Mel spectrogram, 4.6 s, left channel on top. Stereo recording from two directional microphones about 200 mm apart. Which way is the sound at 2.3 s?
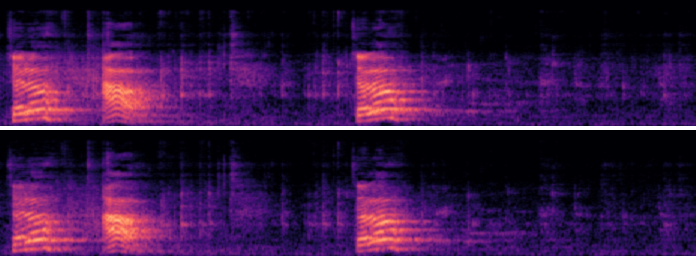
15° left (ahead or behind).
